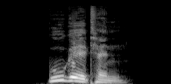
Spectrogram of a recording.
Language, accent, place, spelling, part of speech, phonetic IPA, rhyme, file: German, Germany, Berlin, googelten, verb, [ˈɡuːɡl̩tn̩], -uːɡl̩tn̩, De-googelten.ogg
- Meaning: inflection of googeln: 1. first/third-person plural preterite 2. first/third-person plural subjunctive II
